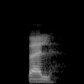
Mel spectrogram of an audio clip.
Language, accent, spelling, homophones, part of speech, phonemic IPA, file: French, France, pal, pale / pales / pâle, noun, /pal/, LL-Q150 (fra)-pal.wav
- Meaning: 1. stake 2. pole 3. pale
